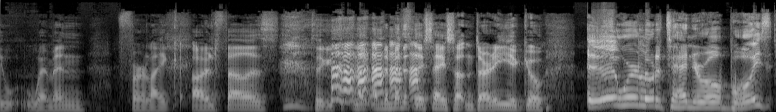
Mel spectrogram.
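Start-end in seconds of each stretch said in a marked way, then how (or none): 5.4-7.7 gleeful reveal. Retold or imitated. Kids revealing prank in chat.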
